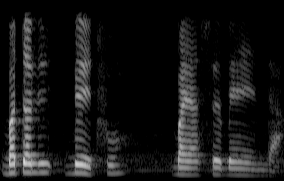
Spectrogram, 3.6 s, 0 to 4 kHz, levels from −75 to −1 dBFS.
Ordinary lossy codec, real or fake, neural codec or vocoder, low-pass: none; real; none; 3.6 kHz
